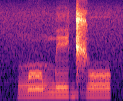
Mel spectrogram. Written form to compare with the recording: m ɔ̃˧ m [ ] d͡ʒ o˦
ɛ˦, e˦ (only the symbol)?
e˦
